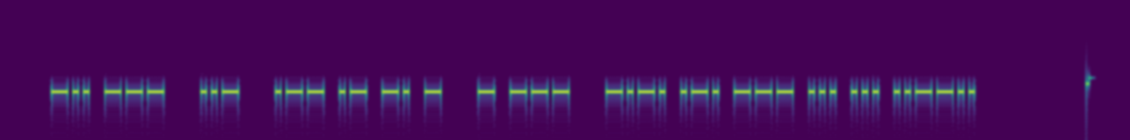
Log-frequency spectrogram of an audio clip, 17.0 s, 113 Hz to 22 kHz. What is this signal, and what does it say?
Morse code, heard as a keyed tone, about 15 wpm, 700 Hz. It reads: DO U WANT TO CROSS?
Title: Sentences from Top 300 Words and Abbreviations 15wpm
